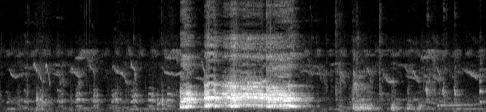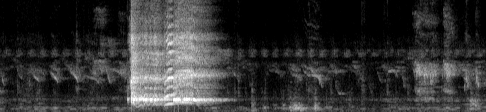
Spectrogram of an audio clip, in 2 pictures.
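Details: Green junglefowl from Java crowing in the 'gacor terasan' style: two harsh, raspy crows about five seconds apart, with soft clucks and scattered short clicking notes between them.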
